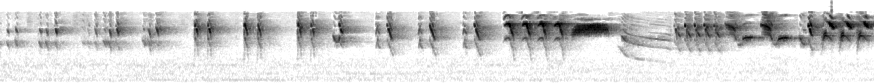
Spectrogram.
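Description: A common linnet sings a fast, varied twitter of high chirps, with a buzzy trill and a down-slurred note midway, about four notes a second.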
